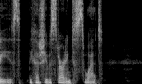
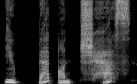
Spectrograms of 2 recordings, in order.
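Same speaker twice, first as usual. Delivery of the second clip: slow, breathy mock gasp; fake shocked whisper; much slower than usual. Rook faking shock to hook Hank, whispered. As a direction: pretend to be scandalised. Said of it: "a gasp she hoped sounded real".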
